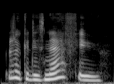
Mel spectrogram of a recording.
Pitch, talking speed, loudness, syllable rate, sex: 235 Hz, 210 wpm, -17 LUFS, 5.8 syllables/s, female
